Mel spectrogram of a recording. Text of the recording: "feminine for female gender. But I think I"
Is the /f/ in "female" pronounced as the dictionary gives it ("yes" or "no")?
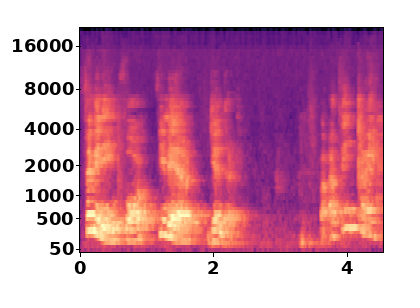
yes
